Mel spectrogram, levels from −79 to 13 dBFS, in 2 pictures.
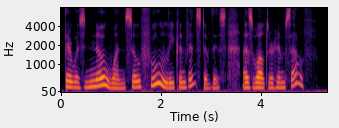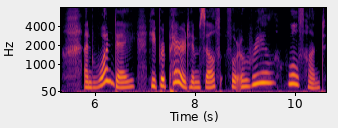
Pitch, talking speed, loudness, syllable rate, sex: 225 Hz, 130 wpm, -18 LUFS, 3.8 syllables/s, female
